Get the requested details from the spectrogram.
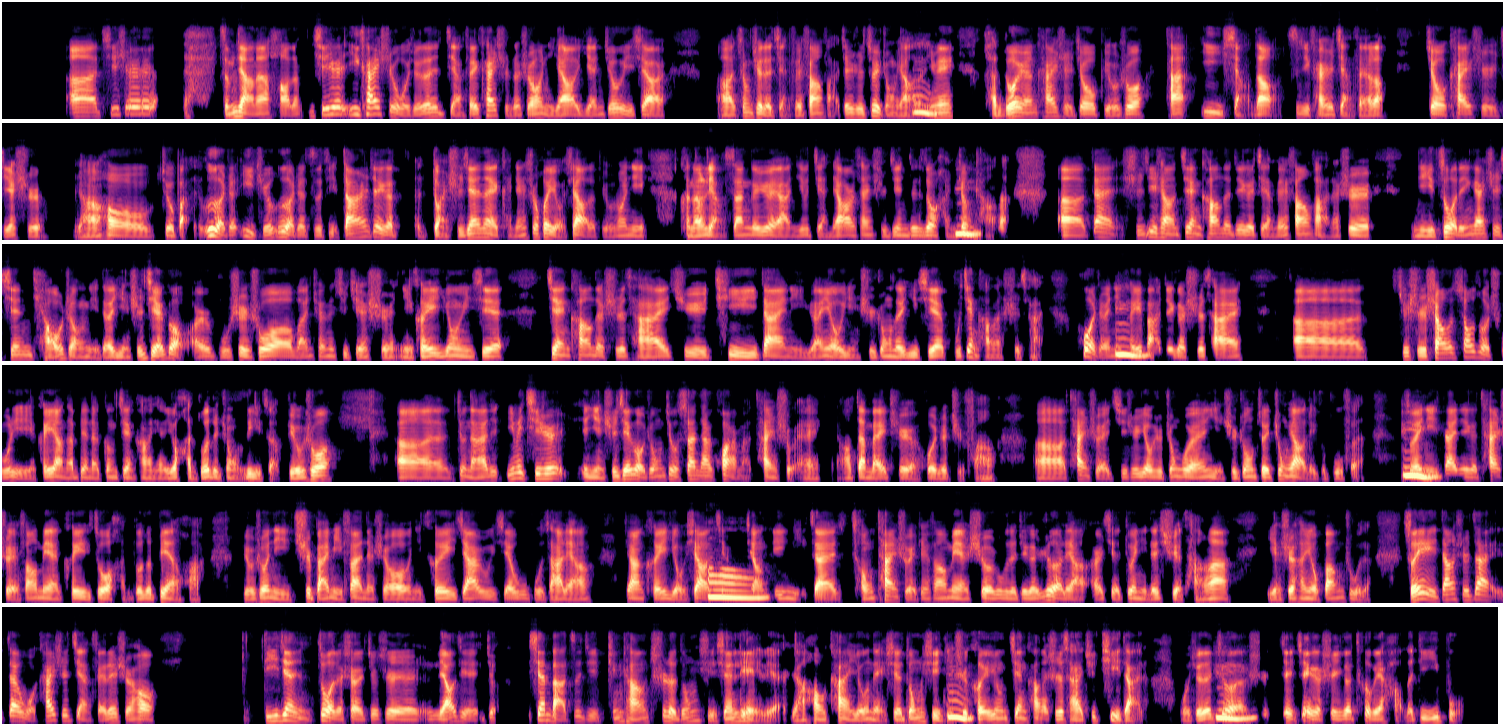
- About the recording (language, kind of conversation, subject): Chinese, podcast, 平常怎么开始一段新的健康习惯？
- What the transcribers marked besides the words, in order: sigh; other background noise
